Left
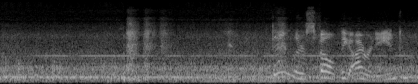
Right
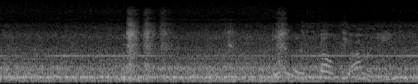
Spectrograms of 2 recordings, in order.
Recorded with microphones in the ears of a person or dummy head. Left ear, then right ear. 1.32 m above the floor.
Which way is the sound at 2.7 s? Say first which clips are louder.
Left 7 dB; 75° left (ahead or behind).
